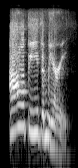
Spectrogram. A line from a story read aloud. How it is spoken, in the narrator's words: Imogene yelled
